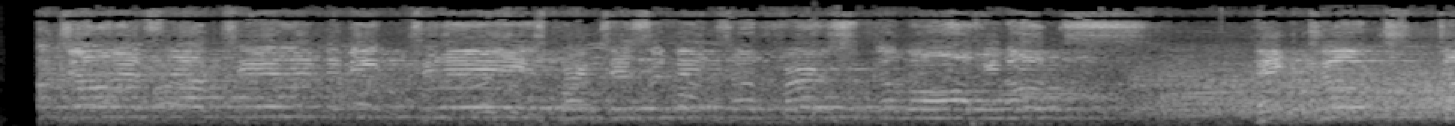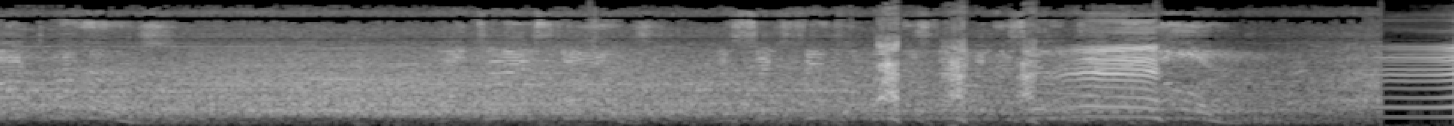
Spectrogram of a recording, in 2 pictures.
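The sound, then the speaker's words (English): A PA announcer's booming voice echoes through a large arena during introductions, then a broad, muted wave of crowd booing swells underneath and holds steady, fairly subdued rather than thunderous. “That's a weak boo.”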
